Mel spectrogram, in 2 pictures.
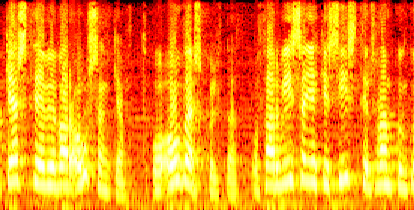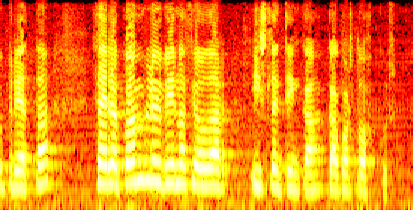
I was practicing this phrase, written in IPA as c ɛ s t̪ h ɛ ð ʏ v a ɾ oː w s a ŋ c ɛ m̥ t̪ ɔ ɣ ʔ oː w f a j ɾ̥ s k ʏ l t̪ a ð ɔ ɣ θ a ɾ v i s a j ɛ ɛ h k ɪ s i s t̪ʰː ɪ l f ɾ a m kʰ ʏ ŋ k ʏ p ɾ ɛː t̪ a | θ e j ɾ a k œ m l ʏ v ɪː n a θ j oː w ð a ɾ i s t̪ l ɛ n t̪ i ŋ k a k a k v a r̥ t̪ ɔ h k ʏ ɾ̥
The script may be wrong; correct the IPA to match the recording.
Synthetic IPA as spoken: c ɛ s t̪ h ɛ v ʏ v a ɾ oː w s a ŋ c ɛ m̥ t̪ ɔ ɣ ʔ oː w v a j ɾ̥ s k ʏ l t̪ a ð ɔ ɣ θ a ɾ v iː s a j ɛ ɛ h c ɪ s i s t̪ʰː ɪ l f ɾ a m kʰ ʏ ŋ k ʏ p ɾ ɛː t̪ a | θ e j ɾ a k œ m l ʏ v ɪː n a θ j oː w ð a ɾ i s t̪ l ɛ n t̪ i ŋ k a k a k v a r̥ t̪ ɔ h k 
